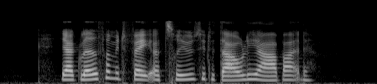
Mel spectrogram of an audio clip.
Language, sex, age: Danish, female, 22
